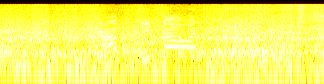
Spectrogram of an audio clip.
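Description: Wind rushing on the microphone over a vehicle engine running underneath, with brief indistinct voices around the middle.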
